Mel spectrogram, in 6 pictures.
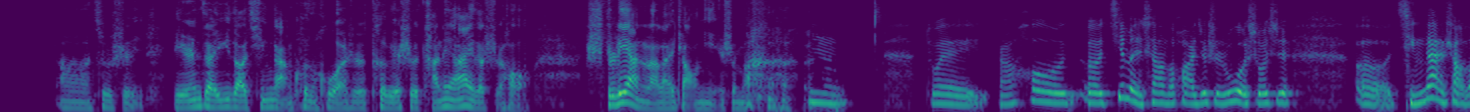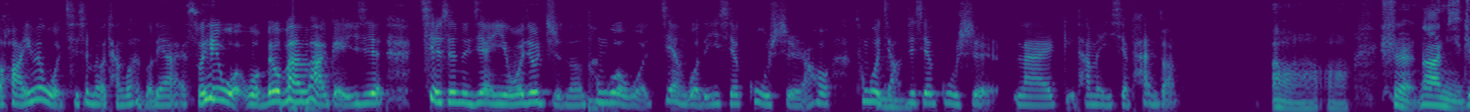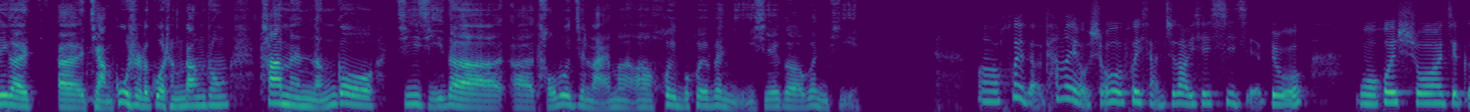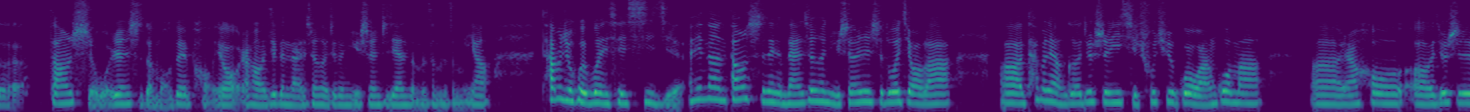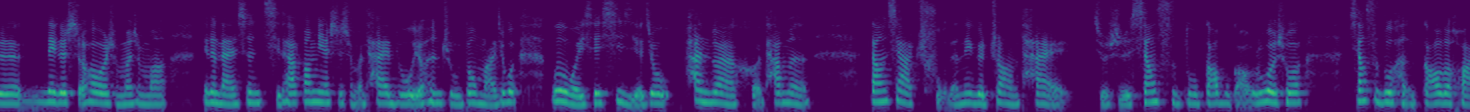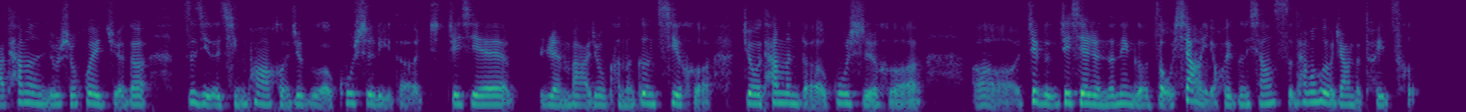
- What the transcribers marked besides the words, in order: laugh; other background noise; lip smack; laughing while speaking: "我"
- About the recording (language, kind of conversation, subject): Chinese, podcast, 当对方情绪低落时，你会通过讲故事来安慰对方吗？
